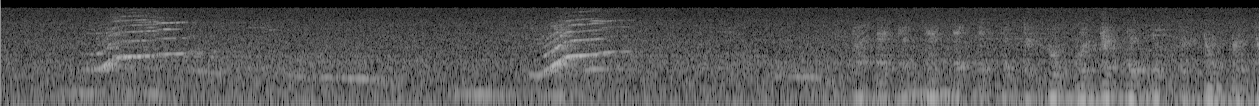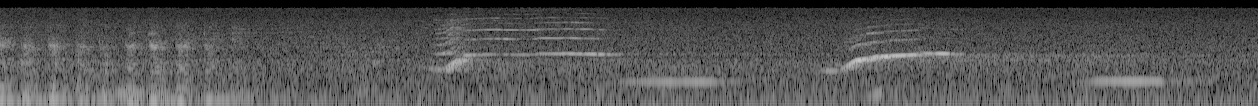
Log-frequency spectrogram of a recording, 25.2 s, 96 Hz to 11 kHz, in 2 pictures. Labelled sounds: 0.8	2.1	humpback whale, 0.80 to 5.4 kHz
5.4	6.4	humpback whale, 0.80 to 6.7 kHz
7.0	7.3	humpback whale, 3.1 to 3.3 kHz
16.9	18.7	humpback whale, 0.80 to 5.0 kHz
21.1	22.2	humpback whale, 0.80 to 4.7 kHz

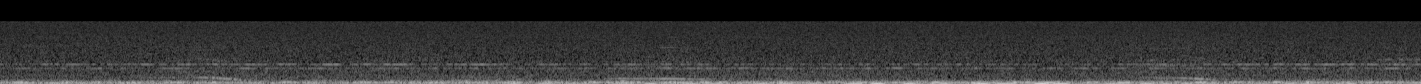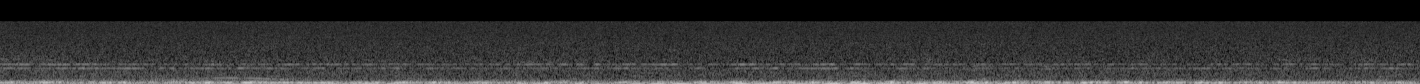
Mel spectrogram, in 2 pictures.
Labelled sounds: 2.0	2.3	humpback whale, 1.1 to 1.3 kHz

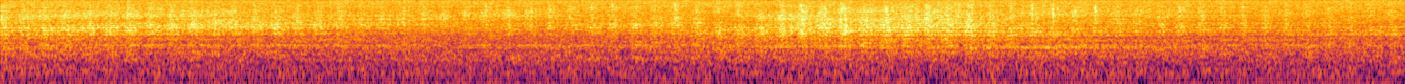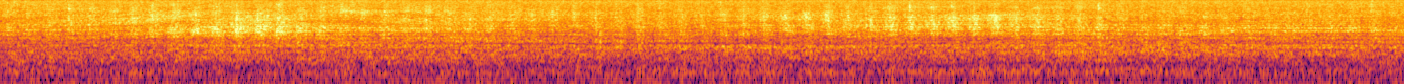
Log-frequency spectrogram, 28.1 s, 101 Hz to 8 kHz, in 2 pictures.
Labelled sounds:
0.6	0.9	vessel noise, 1.6 to 1.9 kHz

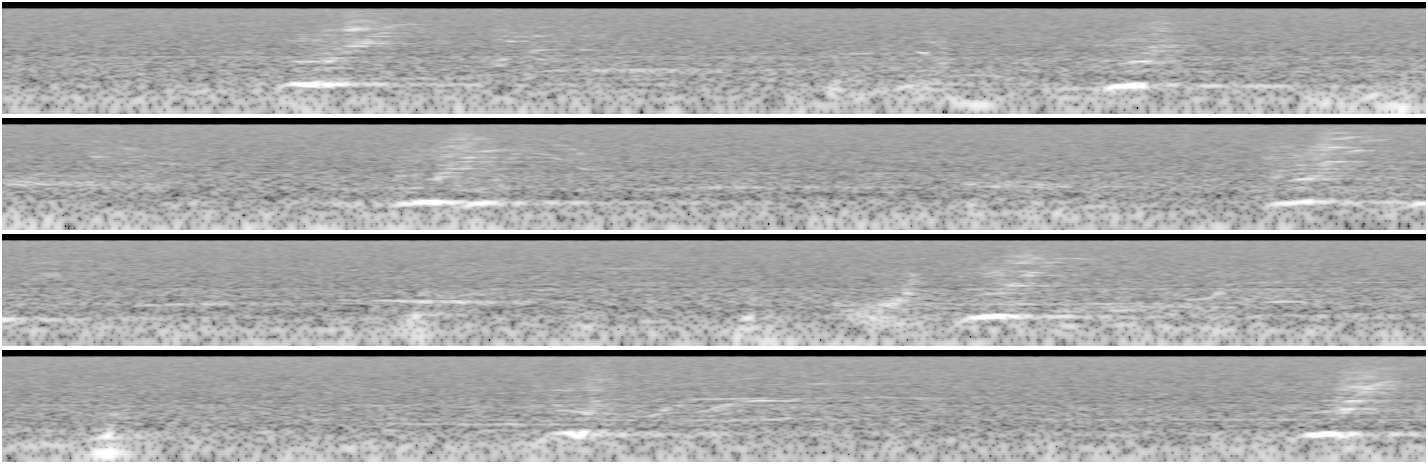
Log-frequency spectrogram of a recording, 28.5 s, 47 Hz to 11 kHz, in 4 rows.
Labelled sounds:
1.6	2.0	humpback whale, 1.2 to 3.2 kHz
13.7	14.0	humpback whale, 1.1 to 2.9 kHz
14.5	14.7	humpback whale, 2.8 to 3.0 kHz
24.8	25.4	humpback whale, 0.83 to 1.1 kHz
28.1	28.4	humpback whale, 1.6 to 2.4 kHz

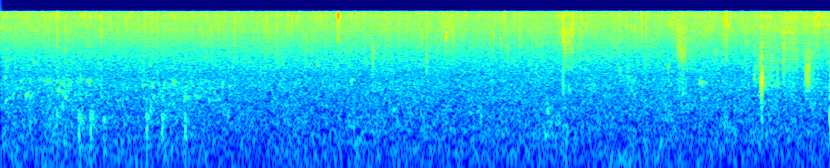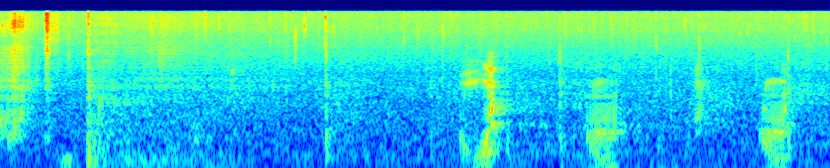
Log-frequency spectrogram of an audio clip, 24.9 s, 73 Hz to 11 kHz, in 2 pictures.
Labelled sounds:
19.3	19.9	humpback whale, 0.81 to 1.8 kHz
23.9	24.3	humpback whale, 0.78 to 1.1 kHz

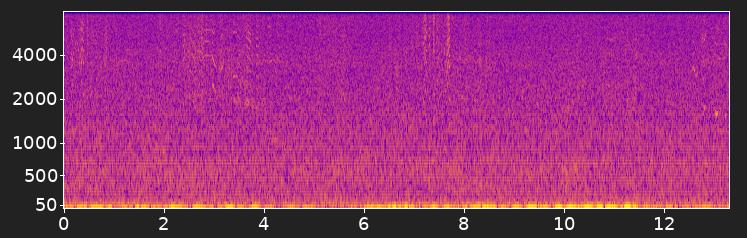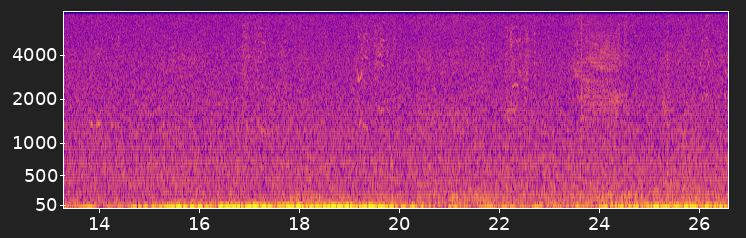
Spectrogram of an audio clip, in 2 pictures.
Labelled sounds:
2.8	3.1	Pacific white-sided dolphin, 3.2 to 6.0 kHz
13.0	13.3	Pacific white-sided dolphin, 4.6 to 5.0 kHz
22.2	22.5	Pacific white-sided dolphin, 4.7 to 5.2 kHz
23.9	24.2	Pacific white-sided dolphin, 3.2 to 3.4 kHz

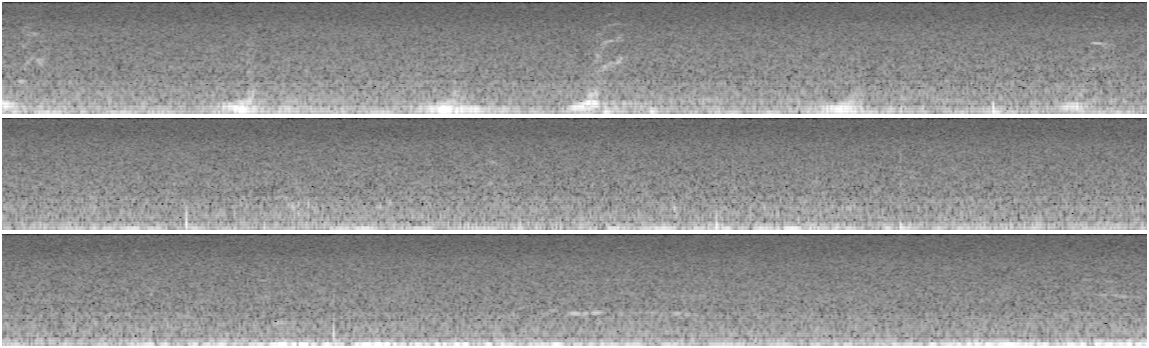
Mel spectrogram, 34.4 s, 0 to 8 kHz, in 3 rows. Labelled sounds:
0.2	0.5	humpback whale, 1.4 to 1.9 kHz
6.0	6.3	humpback whale, 1.1 to 3.3 kHz
10.8	11.1	humpback whale, 2.4 to 2.9 kHz

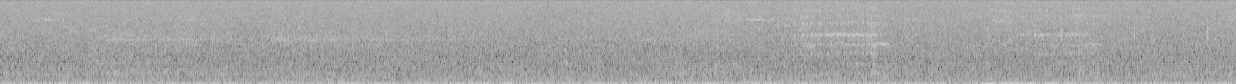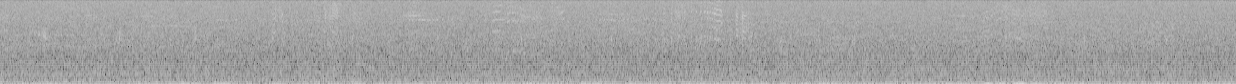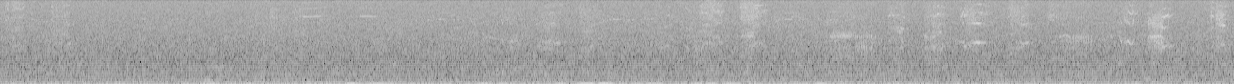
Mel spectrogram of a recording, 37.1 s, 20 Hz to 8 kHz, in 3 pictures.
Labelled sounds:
1.3	1.6	Pacific white-sided dolphin, 3.7 to 3.9 kHz
7.4	7.8	Pacific white-sided dolphin, 3.6 to 4.0 kHz
8.1	8.7	Pacific white-sided dolphin, 2.0 to 2.4 kHz
10.6	10.8	Pacific white-sided dolphin, 2.1 to 2.4 kHz
14.0	14.3	Pacific white-sided dolphin, 2.9 to 3.1 kHz
16.5	16.8	Pacific white-sided dolphin, 3.6 to 3.9 kHz
19.3	19.6	Pacific white-sided dolphin, 4.7 to 5.2 kHz
27.7	28.0	Pacific white-sided dolphin, 4.2 to 5.9 kHz
33.0	33.3	Pacific white-sided dolphin, 2.0 to 2.4 kHz
34.3	34.6	Pacific white-sided dolphin, 1.4 to 1.8 kHz
35.3	35.6	Pacific white-sided dolphin, 1.9 to 2.2 kHz

